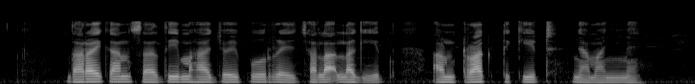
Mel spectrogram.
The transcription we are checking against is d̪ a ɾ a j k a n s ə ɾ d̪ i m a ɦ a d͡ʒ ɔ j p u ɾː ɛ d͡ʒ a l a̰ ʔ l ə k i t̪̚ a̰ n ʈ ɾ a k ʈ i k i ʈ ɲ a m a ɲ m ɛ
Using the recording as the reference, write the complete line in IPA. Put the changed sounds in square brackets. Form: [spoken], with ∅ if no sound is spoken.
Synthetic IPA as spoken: d̪ a ɾ a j k a n s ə ɾ d̪ i m a ɦ a d͡ʒ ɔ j p u ɾː ɛ d͡ʒ a l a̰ ʔ l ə [ɡ] i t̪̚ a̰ [m] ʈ ɾ a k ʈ i k i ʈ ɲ a m a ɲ m ɛ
